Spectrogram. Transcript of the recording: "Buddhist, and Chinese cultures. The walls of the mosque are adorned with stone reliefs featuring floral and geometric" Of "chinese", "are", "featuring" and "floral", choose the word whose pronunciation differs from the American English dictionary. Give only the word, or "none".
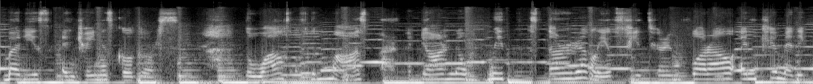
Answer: chinese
